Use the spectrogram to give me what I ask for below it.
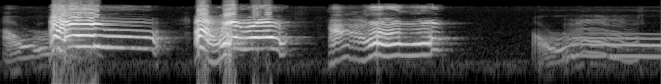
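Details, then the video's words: A young dog gives loud, wavering howls broken by yelping, cracking onsets, three strong bursts followed by a softer, lower, drawn-out howl. "puppy howl"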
